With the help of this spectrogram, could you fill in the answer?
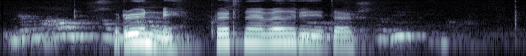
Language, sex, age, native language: Icelandic, female, 40-49, Icelandic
